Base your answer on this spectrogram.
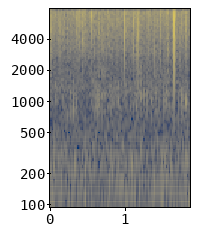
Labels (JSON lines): {"label": "biophony", "recorder": "SoundTrap 500"}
